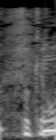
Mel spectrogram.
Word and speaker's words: Sokeranto: je ne sais pas si je vais le prononcer correctement, c'est le Sokeranto, c'est ça? – Oui, c'est bien, Sokeranto.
